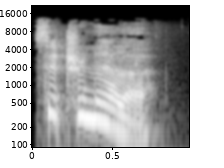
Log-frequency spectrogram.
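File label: "citronella", British English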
